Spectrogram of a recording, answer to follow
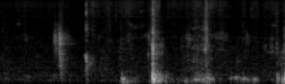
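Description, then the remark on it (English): A Mermaids and Dolphins card deck being shuffled: a handful of crisp, papery snaps and taps arriving at an uneven pace, with no voices over them. “Let me give these a shuffle.”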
